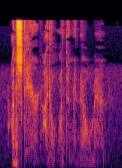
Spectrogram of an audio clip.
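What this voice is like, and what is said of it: Whispering. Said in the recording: “I'm whispering. ... I'm whispering.”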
